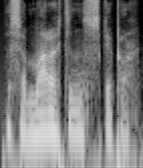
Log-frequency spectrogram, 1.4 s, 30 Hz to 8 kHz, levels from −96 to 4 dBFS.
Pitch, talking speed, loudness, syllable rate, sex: 95 Hz, 125 wpm, -17 LUFS, 5.1 syllables/s, male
